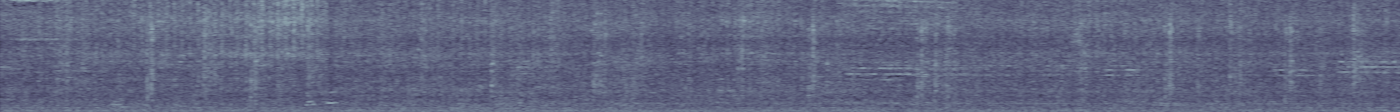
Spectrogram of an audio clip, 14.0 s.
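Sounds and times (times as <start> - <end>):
train rumbling along tracks: 0.0 - 14.0
wheel clicks over rails: 0.5 - 13.9.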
